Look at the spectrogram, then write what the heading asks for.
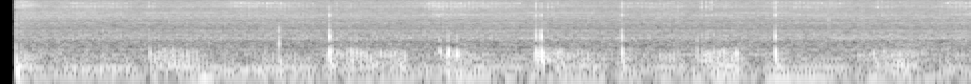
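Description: A Norwegian Forest Cat purring with a steady, low rumbling vibration.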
